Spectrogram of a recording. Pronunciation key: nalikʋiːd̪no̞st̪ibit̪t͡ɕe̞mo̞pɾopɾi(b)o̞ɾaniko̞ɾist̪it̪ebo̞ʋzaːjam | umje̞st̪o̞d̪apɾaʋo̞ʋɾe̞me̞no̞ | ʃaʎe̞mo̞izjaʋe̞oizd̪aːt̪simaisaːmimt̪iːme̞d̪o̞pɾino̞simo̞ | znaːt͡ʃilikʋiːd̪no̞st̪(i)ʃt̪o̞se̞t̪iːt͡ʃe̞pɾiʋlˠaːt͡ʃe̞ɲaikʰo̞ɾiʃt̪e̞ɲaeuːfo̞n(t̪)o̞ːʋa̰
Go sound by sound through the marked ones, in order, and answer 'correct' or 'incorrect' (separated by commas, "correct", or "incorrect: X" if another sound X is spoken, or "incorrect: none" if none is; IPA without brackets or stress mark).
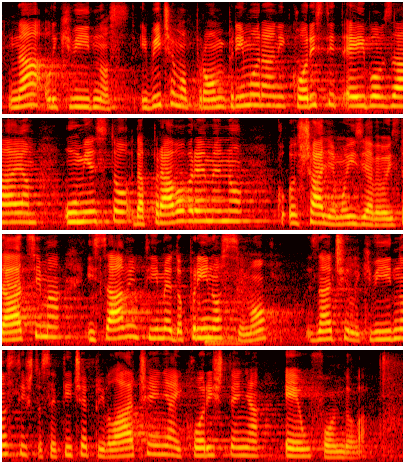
incorrect: m, correct, incorrect: d̪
